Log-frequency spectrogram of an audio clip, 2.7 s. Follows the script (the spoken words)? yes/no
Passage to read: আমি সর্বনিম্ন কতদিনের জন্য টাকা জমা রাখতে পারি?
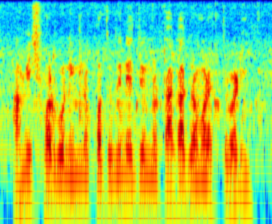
yes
